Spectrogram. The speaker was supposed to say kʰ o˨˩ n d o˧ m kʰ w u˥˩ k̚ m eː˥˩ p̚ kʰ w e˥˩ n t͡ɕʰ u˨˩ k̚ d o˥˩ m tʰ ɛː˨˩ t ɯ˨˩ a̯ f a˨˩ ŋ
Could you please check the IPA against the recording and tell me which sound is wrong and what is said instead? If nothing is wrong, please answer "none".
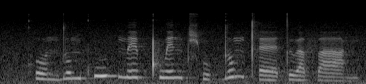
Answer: none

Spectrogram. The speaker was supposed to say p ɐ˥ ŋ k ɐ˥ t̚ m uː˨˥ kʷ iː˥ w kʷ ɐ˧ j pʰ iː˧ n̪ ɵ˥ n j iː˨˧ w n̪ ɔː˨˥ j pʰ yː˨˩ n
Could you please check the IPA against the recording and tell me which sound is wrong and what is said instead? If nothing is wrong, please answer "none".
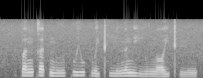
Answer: none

